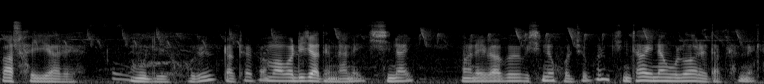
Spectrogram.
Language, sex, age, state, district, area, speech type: Bodo, male, 60+, Assam, Chirang, rural, spontaneous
